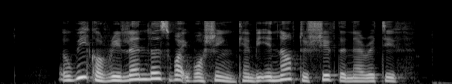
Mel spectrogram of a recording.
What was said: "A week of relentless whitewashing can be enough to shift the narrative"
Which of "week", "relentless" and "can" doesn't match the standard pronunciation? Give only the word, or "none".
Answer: none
